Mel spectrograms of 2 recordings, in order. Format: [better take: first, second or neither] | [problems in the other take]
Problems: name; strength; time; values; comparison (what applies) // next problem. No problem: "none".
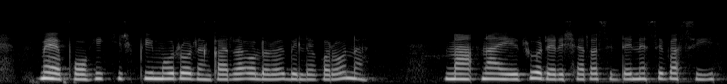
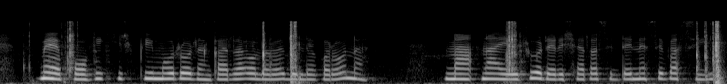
first | background sound (Telephone); 10 dB below the speech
